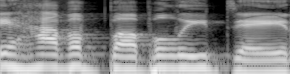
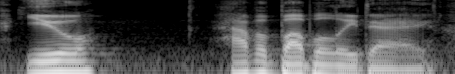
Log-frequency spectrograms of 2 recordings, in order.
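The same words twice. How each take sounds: First: Slow, bright, louder mock-cheerful sign-off; enthusiastic. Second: Slow, reluctant forced cheer, a little lower; pained, forced cheer. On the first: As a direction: sell it like a peppy customer-service chirp. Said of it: "as enthusiastically as you just stated it". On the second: Retold or imitated. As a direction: push the line out as if through gritted teeth. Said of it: "it was pained".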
